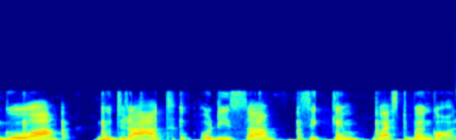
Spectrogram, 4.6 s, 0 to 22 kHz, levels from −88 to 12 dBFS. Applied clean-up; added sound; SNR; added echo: neural mask model Resemble Enhance denoiser.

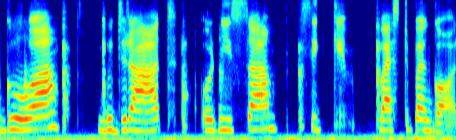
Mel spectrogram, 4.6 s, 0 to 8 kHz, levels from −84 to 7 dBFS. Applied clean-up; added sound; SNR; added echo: neural diffusion model UNIVERSE++.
